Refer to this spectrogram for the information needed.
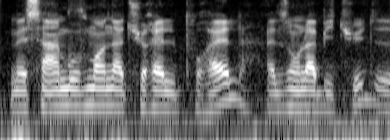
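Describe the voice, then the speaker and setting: The tone is dark and mellow. It belongs to a man. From Franche-Comté, Doubs. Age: 30s. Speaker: beekeeper and vineyard worker. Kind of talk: casual chat.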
